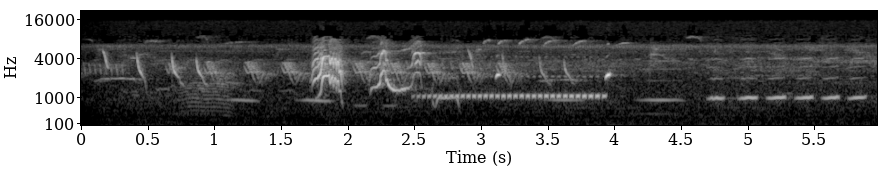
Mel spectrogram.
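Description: A dense chorus of tropical bird calls recorded in Venezuela in 1972, played from a vinyl record: quick chirps and trills, a long steady whistle, then a run of evenly spaced repeated notes, all fairly loud with no talking.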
